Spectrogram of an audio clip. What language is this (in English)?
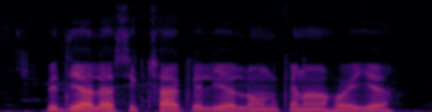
Maithili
